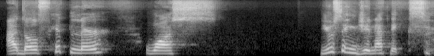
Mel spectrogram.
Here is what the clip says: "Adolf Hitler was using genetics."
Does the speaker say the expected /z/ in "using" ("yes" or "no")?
no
